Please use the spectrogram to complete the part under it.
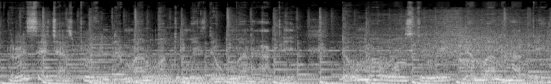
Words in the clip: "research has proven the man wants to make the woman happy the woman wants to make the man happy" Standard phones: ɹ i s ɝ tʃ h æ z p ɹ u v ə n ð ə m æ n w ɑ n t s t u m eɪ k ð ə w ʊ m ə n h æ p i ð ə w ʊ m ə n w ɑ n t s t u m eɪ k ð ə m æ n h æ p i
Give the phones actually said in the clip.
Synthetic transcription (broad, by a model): ɹ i s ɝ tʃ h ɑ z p u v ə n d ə m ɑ n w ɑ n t t u m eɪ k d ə w ʊ m ə n h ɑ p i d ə w ʊ m ə n w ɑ n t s t u m eɪ k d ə m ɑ n h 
